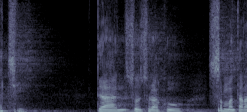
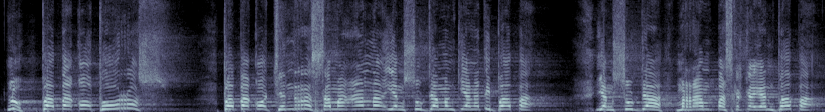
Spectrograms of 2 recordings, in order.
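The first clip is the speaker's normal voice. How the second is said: loud, high, indignant complaint to his father; angry son; 13 semitones higher, 11 dB louder than usual. Acted. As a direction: hurl the accusation at the father, offended. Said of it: "Anak ini marah".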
